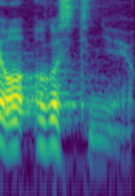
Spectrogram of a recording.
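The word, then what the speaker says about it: Augustine: 논 사람이 되었어요 이게 어거스틴에 스틴 아우구스티누스죠 라틴어인 발음은 아우구스티누스 영어로는 어거스틴 이분이 어렸을 때부터 총명했던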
